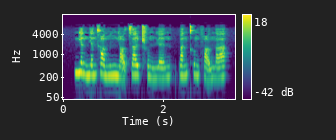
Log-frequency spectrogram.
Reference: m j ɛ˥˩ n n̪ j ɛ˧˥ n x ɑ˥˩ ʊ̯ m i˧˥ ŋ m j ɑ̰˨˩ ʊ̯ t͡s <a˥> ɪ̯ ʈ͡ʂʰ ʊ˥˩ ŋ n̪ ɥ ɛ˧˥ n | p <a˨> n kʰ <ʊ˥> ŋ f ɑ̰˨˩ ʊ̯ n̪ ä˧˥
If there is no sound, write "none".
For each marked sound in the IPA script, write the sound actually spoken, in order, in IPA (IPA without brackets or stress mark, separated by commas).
a˥, a˧˥, ʊ˥˩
